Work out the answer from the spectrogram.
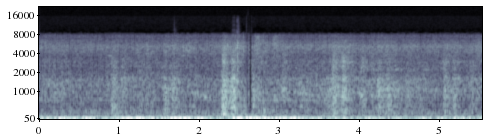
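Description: Odakyu 4000-series electric train running at speed, heard inside the carriage: a steady low rumble of wheels on track with a few brief louder surges.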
